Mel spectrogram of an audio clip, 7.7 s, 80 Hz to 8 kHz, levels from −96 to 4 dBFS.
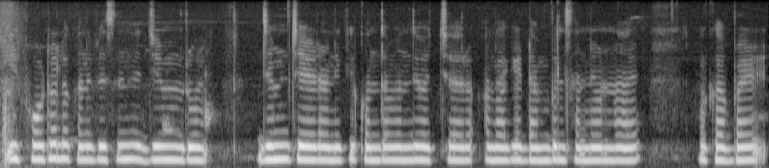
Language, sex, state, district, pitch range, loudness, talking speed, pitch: Telugu, female, Andhra Pradesh, Sri Satya Sai, 220-230 Hz, -15 LUFS, 110 wpm, 225 Hz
